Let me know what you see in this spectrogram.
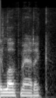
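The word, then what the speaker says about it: lfMATIC: We spell it LF Matic, so for Liquid Farmed Matic, but in order to abbreviate, we say Lovematic.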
